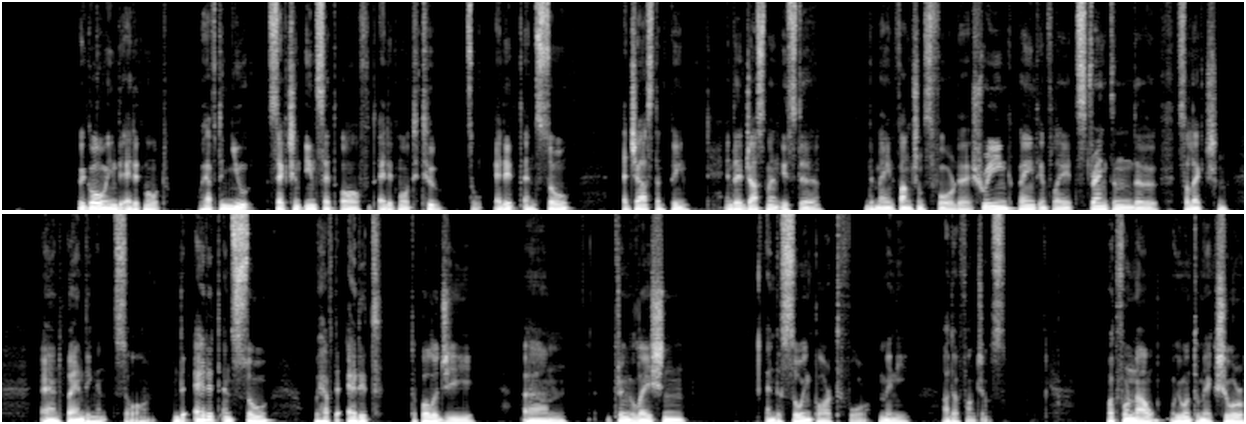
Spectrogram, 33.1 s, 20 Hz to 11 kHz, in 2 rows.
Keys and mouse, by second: 1.2 Tab, 2.7 click, 5.4 click, 6.2 click, 7.5 click, 7.9 click, 9.2 click, 9.8 click, 18.0 click, 18.4 click, 30.5-31.8 middle drag, 32.5 a, 32.6 a, 32.8 shift+middle click.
